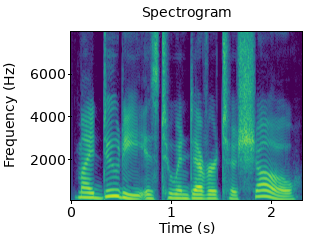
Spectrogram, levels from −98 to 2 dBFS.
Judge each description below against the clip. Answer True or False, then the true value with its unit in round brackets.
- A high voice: True (195 Hz)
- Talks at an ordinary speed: True (180 wpm)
